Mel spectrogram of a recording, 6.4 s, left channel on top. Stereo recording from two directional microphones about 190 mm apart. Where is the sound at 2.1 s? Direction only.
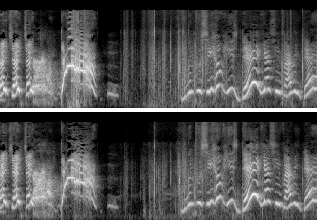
20° left (ahead or behind).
